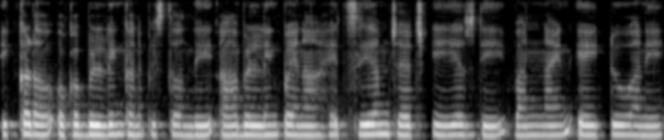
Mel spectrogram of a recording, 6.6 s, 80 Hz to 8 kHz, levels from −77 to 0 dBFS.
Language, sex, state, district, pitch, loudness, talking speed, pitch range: Telugu, female, Andhra Pradesh, Krishna, 200 Hz, -17 LUFS, 180 wpm, 195-205 Hz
